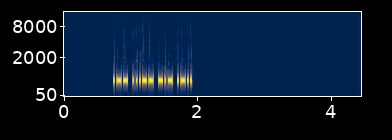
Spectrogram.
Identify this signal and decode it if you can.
Morse code, heard as a keyed tone, about 51 wpm, 700 Hz. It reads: W3KL
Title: USA Call Signs - 4 Characters - Repeated 3x - 50wpm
